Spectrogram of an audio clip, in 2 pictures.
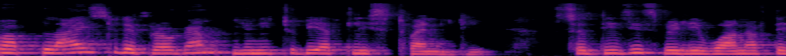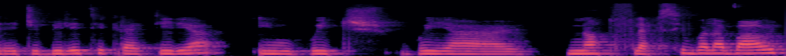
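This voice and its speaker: A woman's somewhat breathy, dark, mellow voice at a medium pitch, with fairly even intonation and a moderate pace. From Italy. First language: Italian. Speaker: program coordinator. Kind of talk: webinar Q&A.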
